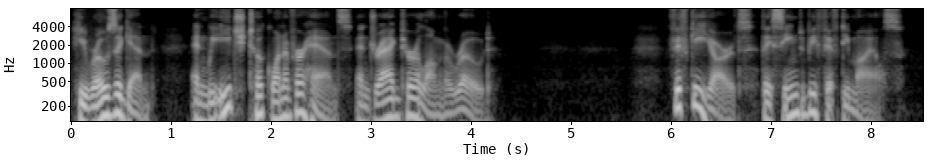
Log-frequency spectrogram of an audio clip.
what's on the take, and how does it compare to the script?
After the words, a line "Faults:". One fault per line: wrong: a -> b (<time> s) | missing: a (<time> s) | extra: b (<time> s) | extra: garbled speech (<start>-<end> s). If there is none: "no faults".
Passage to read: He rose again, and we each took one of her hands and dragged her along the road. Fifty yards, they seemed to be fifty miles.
He rose again, and we each took one of her hands and dragged her along the road. Fifty yards, they seemed to be fifty miles.
Faults:
no faults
